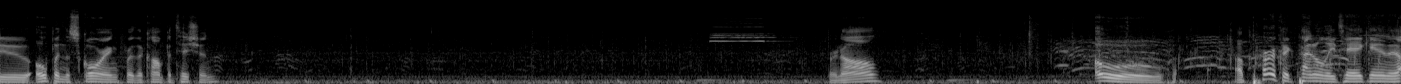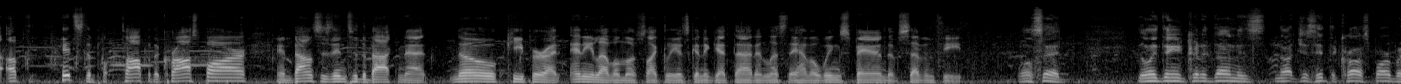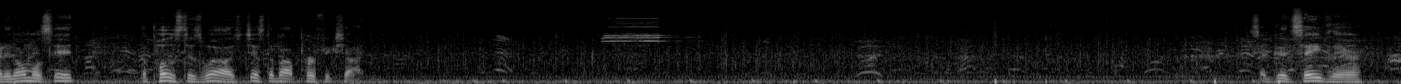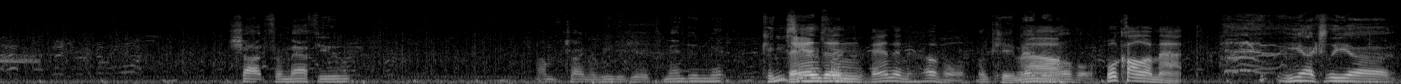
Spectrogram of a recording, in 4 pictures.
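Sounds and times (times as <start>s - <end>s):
low steady rumble: 0.0s - 53.0s
faint distant voices: 1.4s - 20.6s, 22.2s - 56.0s
players shouting: 5.3s - 55.4s
referee's whistle blast: 7.0s - 7.9s, 34.0s - 35.0s.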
